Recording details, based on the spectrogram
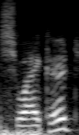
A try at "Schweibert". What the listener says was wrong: Schweibert. With a B, yeah. Schweibert.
